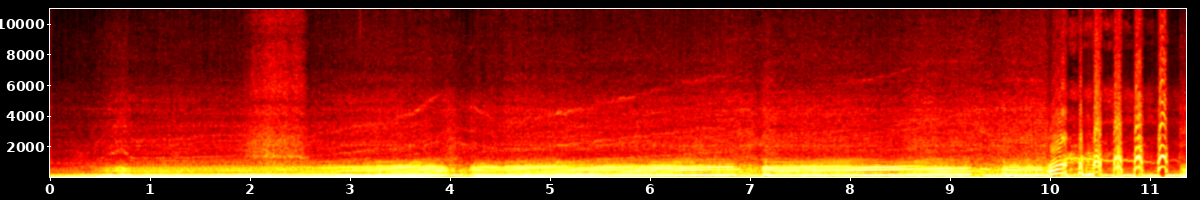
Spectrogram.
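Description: A motorcycle engine revs up and down repeatedly, close and loud, with a rattling exhaust fault adding a choppy, popping burble toward the end.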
